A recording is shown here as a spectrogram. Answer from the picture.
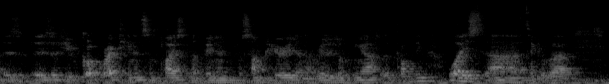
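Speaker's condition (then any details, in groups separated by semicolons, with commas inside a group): No condition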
